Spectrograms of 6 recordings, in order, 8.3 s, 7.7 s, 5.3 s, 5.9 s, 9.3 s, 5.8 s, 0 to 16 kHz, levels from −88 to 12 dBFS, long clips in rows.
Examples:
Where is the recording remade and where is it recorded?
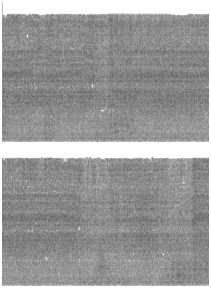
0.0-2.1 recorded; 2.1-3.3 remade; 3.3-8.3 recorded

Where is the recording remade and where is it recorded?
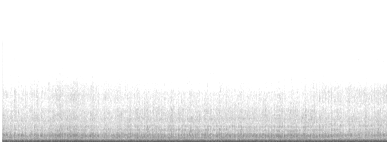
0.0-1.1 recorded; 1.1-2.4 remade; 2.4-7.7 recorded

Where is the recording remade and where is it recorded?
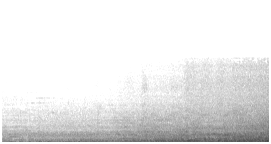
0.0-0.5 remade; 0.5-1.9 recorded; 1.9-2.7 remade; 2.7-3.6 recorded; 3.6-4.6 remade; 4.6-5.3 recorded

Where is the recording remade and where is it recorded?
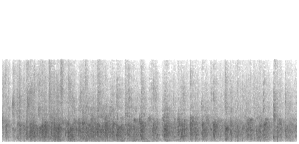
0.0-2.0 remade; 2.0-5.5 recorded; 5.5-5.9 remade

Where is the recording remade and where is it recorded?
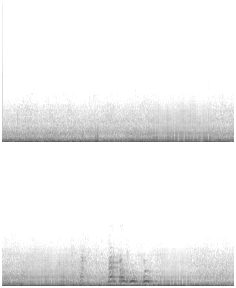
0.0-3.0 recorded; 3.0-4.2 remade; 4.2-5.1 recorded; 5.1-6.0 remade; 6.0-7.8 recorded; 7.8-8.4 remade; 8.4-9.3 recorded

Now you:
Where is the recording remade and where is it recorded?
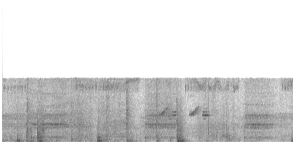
0.0-5.8 recorded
